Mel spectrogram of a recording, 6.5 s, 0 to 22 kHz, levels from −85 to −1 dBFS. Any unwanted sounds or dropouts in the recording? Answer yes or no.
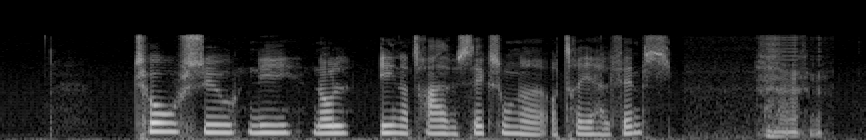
yes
